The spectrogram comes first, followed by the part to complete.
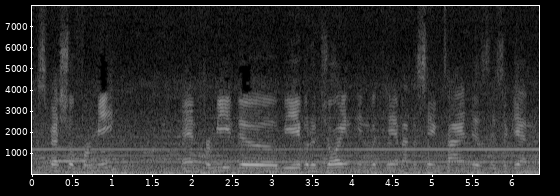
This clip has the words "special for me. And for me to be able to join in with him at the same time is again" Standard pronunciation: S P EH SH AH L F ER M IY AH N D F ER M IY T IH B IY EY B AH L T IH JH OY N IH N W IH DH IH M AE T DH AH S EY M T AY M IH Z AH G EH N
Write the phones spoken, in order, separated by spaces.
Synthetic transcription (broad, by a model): S P EH SH L F ER M IY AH N F ER M IY T IH B IY EY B L T IH JH OY N IH N W IH DH IH M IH T DH AH S EY M T AY M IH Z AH G EH N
